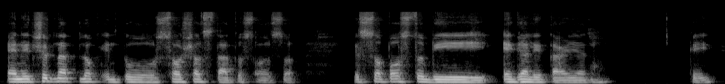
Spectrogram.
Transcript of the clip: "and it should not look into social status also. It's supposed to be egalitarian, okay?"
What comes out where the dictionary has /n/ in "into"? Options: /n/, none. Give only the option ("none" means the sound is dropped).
/n/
